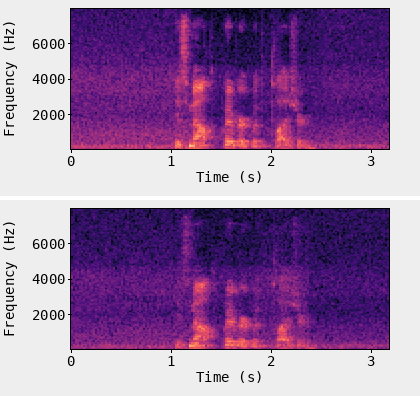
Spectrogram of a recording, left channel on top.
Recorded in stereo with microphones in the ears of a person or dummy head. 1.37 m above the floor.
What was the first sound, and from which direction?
A man speaking, 50° left (ahead or behind).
